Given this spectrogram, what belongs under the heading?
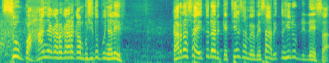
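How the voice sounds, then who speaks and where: Speaking in an eastern Indonesian accent, a man uses an extremely high pitch, an animated tone and lively intonation. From eastern Indonesia, East Nusa Tenggara. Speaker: comedian. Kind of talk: stand-up. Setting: stage with audience.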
